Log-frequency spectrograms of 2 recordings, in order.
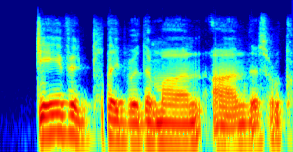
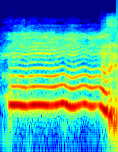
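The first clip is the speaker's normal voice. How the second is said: awed gasp. Retold or imitated. Fans react to praise.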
